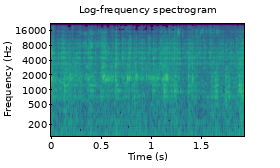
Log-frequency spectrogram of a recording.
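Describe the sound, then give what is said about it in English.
Water laps and sloshes steadily in a continuous wash of gentle waves around wooden poles at a small floating dock in Thailand. A soft rhythmic churn runs under it, and faint airy tones drift over it from small wooden flutes on the poles, played by the wind and waves. “I don't know how many small flutes, I think wooden flutes, to wooden poles sunk into the water around a small floating dock somewhere in Thailand, and the wind and the waves play the flutes.”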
